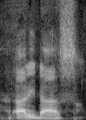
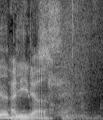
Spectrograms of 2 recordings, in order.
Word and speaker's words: Adidas: You say Adidas, I say Adidas. Hey, Adidas. Adidas. Yeah. Now, I have zero problem with the pronunciation that y'all use versus the pronunciation that I use.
